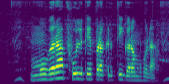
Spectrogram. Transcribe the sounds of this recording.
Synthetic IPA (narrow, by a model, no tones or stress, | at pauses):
moɡɾapʰuːlkepɾəkɾɪt̪iɡəɾəmɦoːla̰ː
